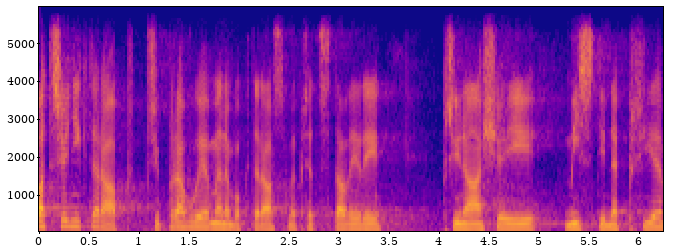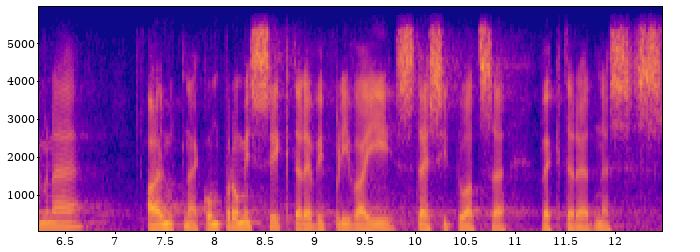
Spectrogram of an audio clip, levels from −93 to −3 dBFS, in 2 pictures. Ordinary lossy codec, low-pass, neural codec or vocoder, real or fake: Opus, 24 kbps; 5.4 kHz; none; real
